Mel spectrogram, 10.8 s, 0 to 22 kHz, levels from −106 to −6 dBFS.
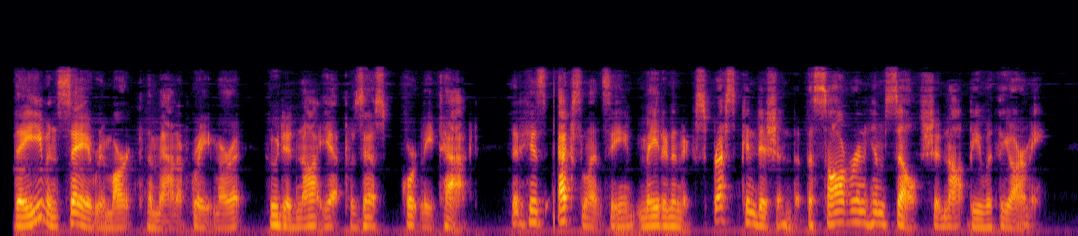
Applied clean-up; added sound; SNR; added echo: neural mask model DeepFilterNet 3.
